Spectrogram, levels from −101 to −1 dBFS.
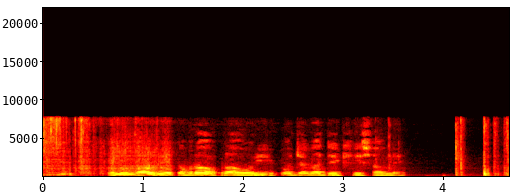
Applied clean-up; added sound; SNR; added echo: neural mask model RNNoise.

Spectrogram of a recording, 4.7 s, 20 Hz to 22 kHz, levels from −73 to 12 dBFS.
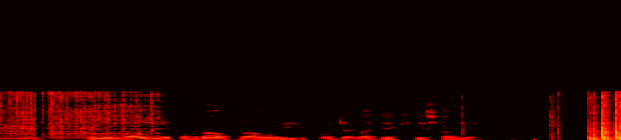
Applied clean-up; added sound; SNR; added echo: classical method spectral subtraction.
